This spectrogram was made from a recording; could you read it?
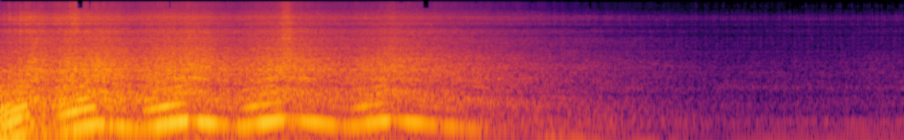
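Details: Classic Mini after on-road tuning, needle changed from too-lean AD to modified AAF and ignition advance set: revs climb cleanly and drop back smoothly to quiet idle, no flat spots or misfire.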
